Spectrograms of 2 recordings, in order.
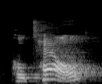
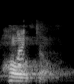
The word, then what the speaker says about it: hotel: change it in english for example the word hotel hotel is always has a stress in the same syllable both in english and in portuguese but students tend to say hotel or hotel yeah yeah yeah i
